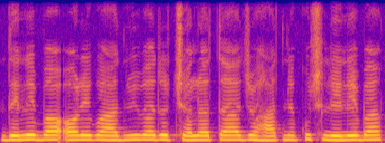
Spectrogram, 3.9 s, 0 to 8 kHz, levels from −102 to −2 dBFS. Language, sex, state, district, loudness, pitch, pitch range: Bhojpuri, female, Uttar Pradesh, Ghazipur, -13 LUFS, 225 Hz, 220-230 Hz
